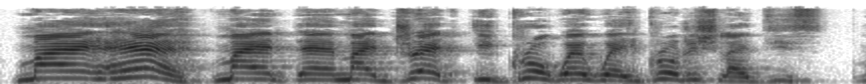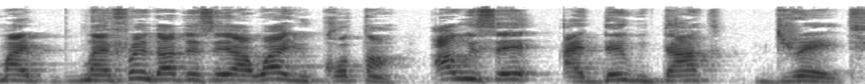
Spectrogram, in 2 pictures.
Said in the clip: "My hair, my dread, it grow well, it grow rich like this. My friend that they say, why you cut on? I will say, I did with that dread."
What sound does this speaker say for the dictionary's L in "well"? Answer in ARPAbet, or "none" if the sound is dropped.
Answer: W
